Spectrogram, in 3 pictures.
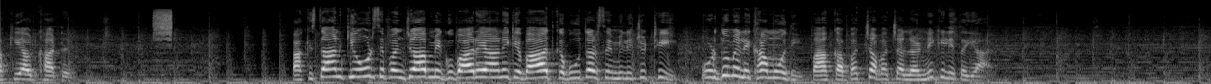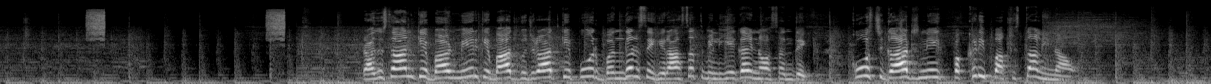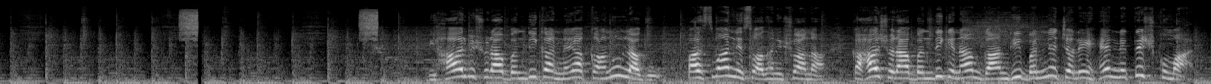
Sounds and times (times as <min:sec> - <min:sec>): Speech: 0:00.0 - 0:00.8, 0:03.0 - 0:10.0, 0:15.8 - 0:22.9, 0:28.5 - 0:36.2
Music: 0:00.0 - 0:36.3.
